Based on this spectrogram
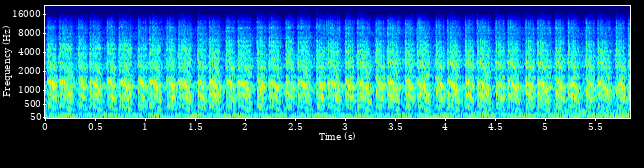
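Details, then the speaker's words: Cheap $500 car that cranks but won't start despite having fuel. The starter spins at about five even compressions a second and it never fires; the owner suspects no fuel or no spark, and the seller implied a dead battery. "I will find out that it doesn't start. Bro, it will go so many more places now that it doesn't start. So that's a bit of a shame. I'm not actually sure what's going on here. It does have fuel in it."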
